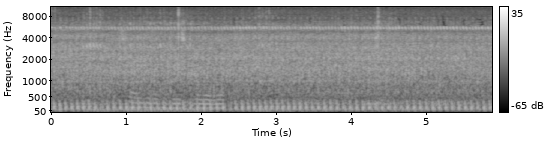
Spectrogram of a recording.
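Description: Motorcycle engine idling steadily, its exhaust beats coming fast and even.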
